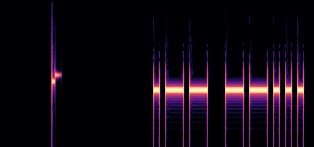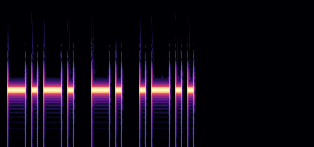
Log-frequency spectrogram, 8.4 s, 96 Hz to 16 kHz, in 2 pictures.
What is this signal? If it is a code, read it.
Morse code, heard as a keyed tone, about 15 wpm, 700 Hz. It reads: W7CNL
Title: NA SOTA Chaser Callsigns 15wpm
